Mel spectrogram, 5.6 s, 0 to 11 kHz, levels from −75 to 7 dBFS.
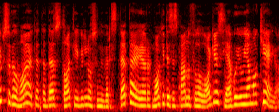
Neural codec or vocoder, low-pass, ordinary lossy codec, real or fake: none; 9.9 kHz; AAC, 32 kbps; real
